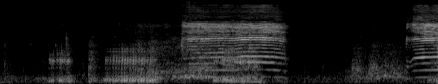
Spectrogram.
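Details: A sheep at lambing on 5 January gives one strong, trembling, nasal bleat lasting about a second, after soft rustling and low murmurs, and a second bleat starts at the very end.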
